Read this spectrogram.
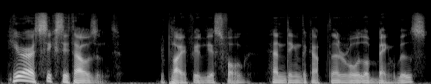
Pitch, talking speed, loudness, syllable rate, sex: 95 Hz, 210 wpm, -21 LUFS, 6.6 syllables/s, male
